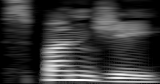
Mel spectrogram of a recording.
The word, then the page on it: spongy: American English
